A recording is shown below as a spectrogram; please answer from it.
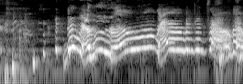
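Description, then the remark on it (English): Royal Carey's dog howls and whimpers in long, wavering, pitch-bending cries that rise and fall almost continuously, loud, with a few short scuffling noises just before the howling begins. “Apparently, Royal Carey has like a retarded Scooby-Doo dog or something.”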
